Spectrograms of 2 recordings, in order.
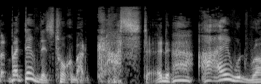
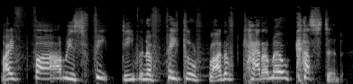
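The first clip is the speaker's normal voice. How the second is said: very high, hammed-up wailing; broken-hearted lament; 4 dB louder than usual. A narrator's reading. Ruined farmer bemoans his custard-flooded farm, high sobbing wail. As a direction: pile up the woes in a high wail. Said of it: "he sobbed broken-heartedly".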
